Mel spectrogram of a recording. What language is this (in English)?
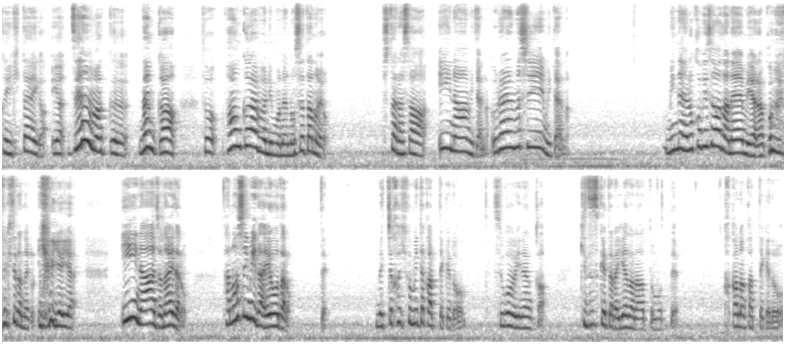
Japanese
